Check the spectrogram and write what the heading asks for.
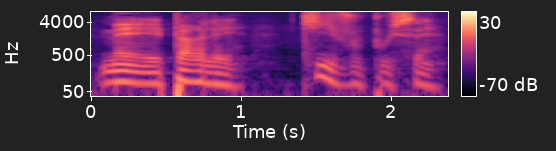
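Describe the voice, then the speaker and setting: Male reader as a proud young nobleman, stern and curt, low dark voice, storybook reading. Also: slow, breathy edge, heavily acted. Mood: demanding.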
